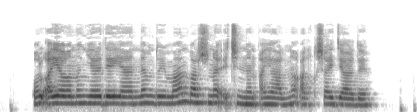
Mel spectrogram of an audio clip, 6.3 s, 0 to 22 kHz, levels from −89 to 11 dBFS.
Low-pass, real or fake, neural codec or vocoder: 9.9 kHz; real; none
